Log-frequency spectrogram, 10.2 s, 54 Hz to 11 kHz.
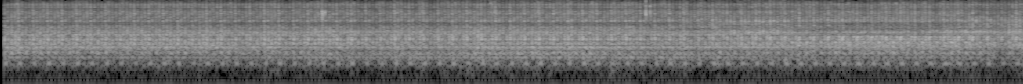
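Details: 2007 Seat Leon 2.0 TDI 140, 30k on the clock, just had cam belt, water pump and major service; steady light ticking, three to four a second, over smooth diesel idle, heard from nearside front wheel arch when stationary; source unknown.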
